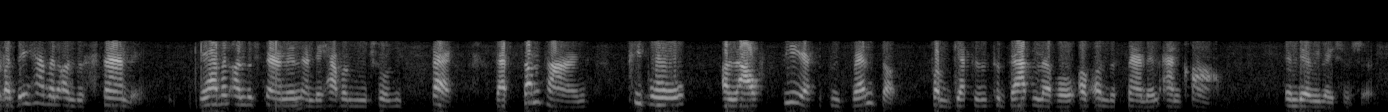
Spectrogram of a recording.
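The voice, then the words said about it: Trinidadian Caribbean accent. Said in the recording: “you got an accent, so, you know, your accent tells me ... you're from ... the Caribbean ... I'm actually originally from Trinidad and Tobago.”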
